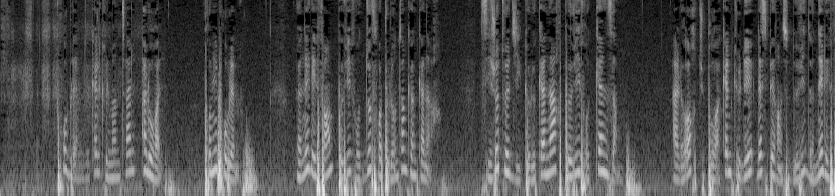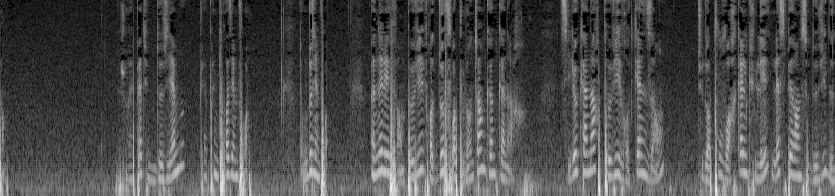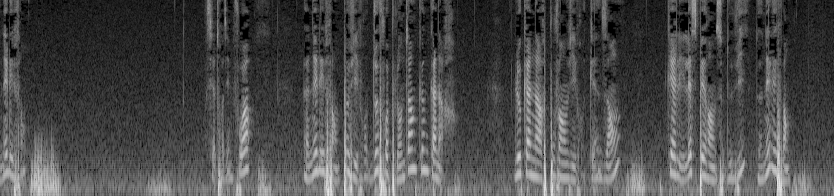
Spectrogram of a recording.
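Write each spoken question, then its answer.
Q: Le canard pouvant vivre 15 ans, quelle est l'espérance de vie d'un éléphant ?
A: 30 ans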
